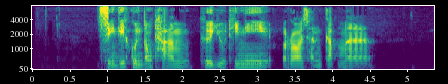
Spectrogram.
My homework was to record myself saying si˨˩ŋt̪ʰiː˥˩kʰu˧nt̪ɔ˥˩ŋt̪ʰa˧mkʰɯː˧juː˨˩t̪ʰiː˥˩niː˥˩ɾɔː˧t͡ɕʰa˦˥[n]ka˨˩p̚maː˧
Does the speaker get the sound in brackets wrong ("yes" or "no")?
no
